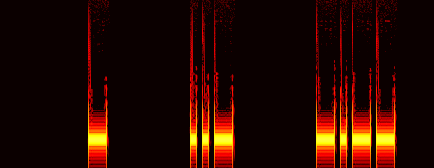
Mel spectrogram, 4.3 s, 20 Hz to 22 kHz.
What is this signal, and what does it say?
Morse code, heard as a keyed tone, about 20 wpm, spaced as for 8 wpm, 700 Hz. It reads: TUY
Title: 152 Lesson 25e - Letter p - Three Characters 20wpm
